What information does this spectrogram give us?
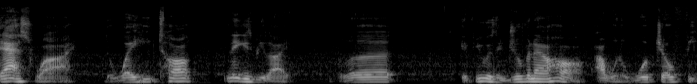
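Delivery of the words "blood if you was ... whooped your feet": low, soft gangster voice. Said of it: "Talking like that".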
